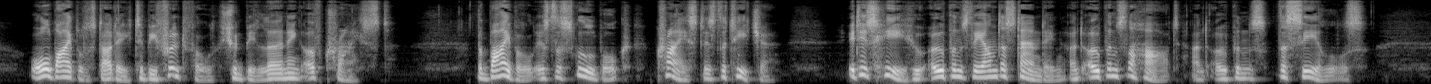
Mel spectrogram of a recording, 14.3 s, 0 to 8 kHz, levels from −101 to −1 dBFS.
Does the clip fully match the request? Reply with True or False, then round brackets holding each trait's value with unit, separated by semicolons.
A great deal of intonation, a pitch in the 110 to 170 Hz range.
True (7.1 semitones; 140 Hz)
